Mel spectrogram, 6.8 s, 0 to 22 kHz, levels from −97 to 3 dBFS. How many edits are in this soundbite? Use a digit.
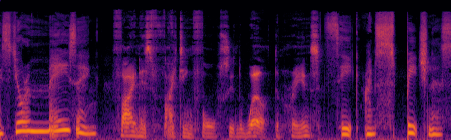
0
